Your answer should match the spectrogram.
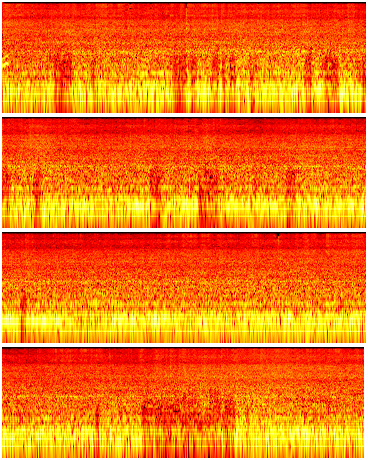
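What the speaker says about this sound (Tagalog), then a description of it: "Oh, bagyo." A rainy thunderstorm sets up a continuous low rumble and wash of rain, with soft knocks and brief dips scattered throughout, and faint voices talking quietly underneath.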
